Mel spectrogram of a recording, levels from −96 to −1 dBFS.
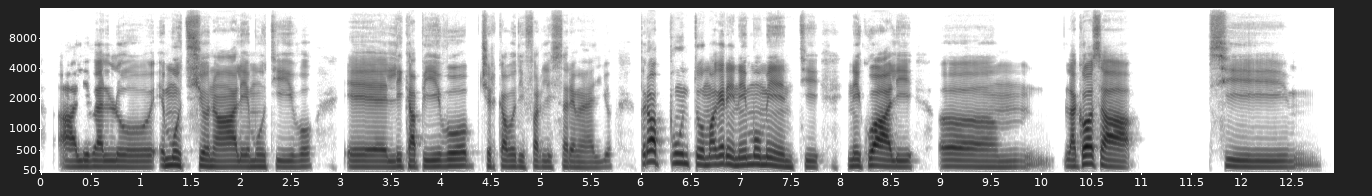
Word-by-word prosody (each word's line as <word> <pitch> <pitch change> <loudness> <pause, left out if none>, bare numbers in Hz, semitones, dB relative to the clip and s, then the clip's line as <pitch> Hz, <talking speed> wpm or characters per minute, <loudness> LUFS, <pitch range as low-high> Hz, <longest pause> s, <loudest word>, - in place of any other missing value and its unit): a 130 - 0
livello 130 -1 -1
emozionale, 140 -4 +1
emotivo, 130 0 -4 0.3
ehm, 130 -1 0
li 135 +2 -1
capivo, 135 +2 0
cercavo 135 -1 -3
di 130 - -5
farli 125 +1 -6
stare 125 0 -5
meglio. 120 +2 -7 0.2
Però, 230 +4 +2
appunto, 210 -6 0
magari, 175 +1 +2
nei 165 +1 +1
momenti 140 -8 0 0.3
nei 145 0 -1
quali, 135 -3 +4 0.2
uhm, 130 -2 -3
la 140 -1 0
cosa 145 -10 +5 0.7
si, 130 -3 -3
mhmm, 170 +7 -15
135 Hz, 110 wpm, -23 LUFS, 130-145 Hz, 0.7 s, cosa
